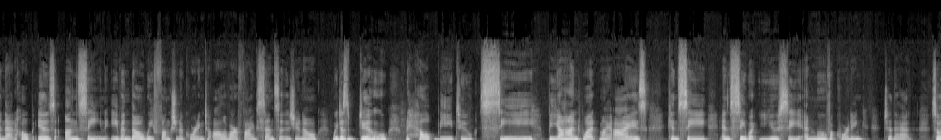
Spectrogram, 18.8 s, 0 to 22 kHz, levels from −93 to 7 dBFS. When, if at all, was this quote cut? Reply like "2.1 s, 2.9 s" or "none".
8.1 s, 9.5 s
